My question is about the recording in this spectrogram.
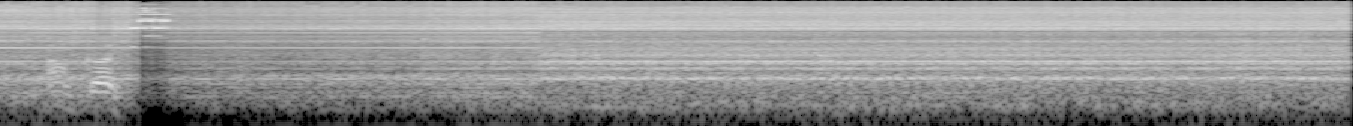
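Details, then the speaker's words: Oil burner on a no-heat call, after its motor was oiled and reassembled: an ignition click, then a steady, even hiss and roar with no sputter. It fires cleanly. "it should fire i got everything back together [Music] so used to we have ignition"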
